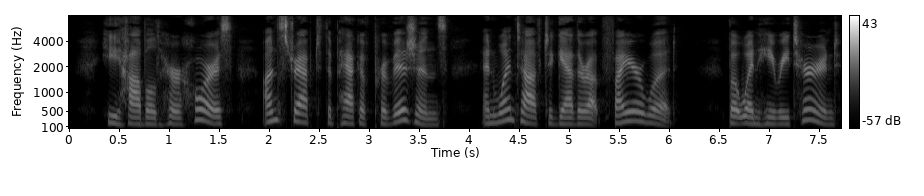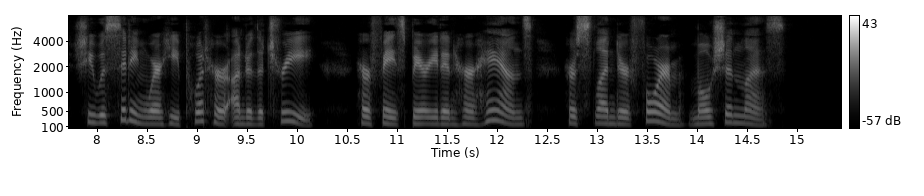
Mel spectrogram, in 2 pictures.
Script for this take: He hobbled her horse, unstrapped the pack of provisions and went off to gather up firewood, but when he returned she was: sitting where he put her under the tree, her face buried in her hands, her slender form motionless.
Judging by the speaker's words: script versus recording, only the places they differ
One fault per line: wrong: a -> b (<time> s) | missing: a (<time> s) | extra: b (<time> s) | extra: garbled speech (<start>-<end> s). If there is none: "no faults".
no faults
